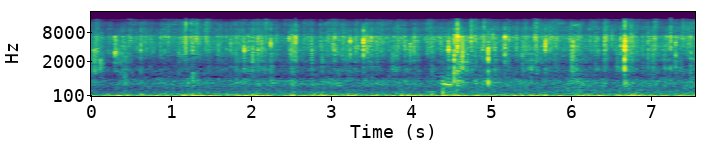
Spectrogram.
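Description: Large bonfire of dry brush and branches burning: faint steady crackling and hissing with scattered sharp pops.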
